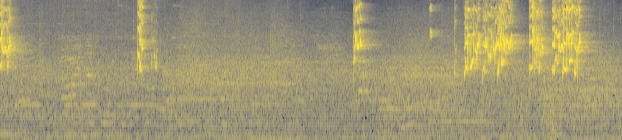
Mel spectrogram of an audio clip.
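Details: Lovebird in courtship, wanting to mate, caged; scattered short shrill chirps, then a fast run of grating squawks in close succession toward the end.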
